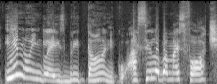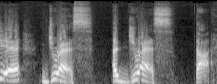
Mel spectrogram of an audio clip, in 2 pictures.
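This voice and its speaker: A Brazilian Portuguese-accented English teacher with a high voice takes her recorded lesson slowly, in a sing-song way. She goes step by step and regularly checks understanding with brief tags, and the sound is close and dry, free of room sound.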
